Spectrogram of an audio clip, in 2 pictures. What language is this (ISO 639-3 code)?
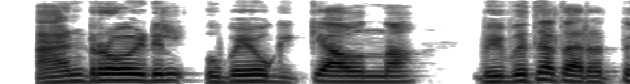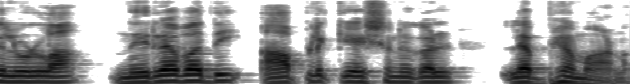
mal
